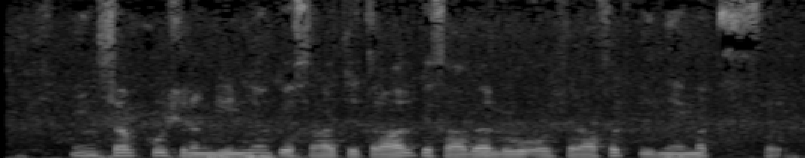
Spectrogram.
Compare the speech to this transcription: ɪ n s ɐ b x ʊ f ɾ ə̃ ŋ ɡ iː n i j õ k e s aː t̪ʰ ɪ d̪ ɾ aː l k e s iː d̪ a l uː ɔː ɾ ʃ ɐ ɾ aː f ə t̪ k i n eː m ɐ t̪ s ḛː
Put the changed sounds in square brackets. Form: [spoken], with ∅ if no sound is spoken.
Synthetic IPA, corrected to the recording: ɪ n s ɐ b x ʊ [ʃ] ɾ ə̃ ŋ ɡ iː n i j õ k e s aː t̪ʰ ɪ [t̪] ɾ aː l k e s [aː] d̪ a l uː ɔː ɾ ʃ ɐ ɾ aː f ə t̪ k i n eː m [ə] t̪ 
